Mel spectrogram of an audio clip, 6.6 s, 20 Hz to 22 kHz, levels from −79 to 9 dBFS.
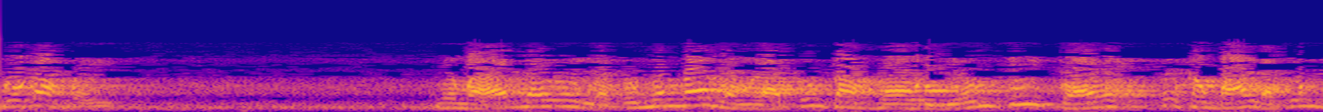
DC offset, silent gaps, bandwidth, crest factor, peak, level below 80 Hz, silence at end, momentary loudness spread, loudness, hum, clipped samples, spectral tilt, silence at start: under 0.1%; none; 4.9 kHz; 10 dB; 0 dBFS; -48 dBFS; 0 s; 20 LU; -10 LUFS; none; under 0.1%; -10 dB/octave; 0 s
